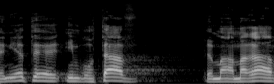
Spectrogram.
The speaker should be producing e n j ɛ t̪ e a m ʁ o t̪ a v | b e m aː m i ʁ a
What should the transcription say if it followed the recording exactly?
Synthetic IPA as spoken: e n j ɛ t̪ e i m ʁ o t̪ a v | v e m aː m a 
